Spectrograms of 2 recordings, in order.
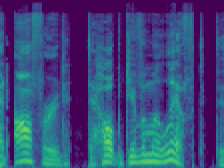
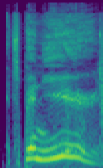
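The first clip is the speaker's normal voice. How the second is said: higher, fast eager greeting; a touch of excitement; excited Zalman; 9 semitones higher, 5 dB louder than usual. Acted. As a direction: glad to see an old friend. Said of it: "said Zalman excitedly".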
